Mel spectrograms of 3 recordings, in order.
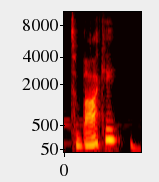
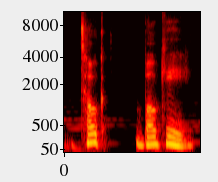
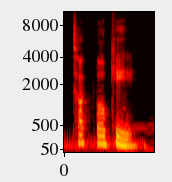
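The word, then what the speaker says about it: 떡볶이: I just looked up how to pronounce that last stream. Tabaki?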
